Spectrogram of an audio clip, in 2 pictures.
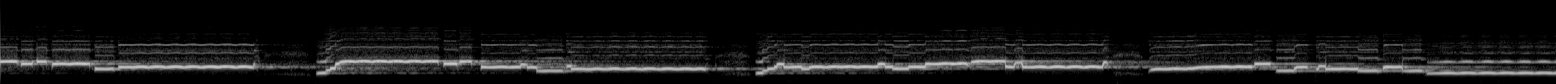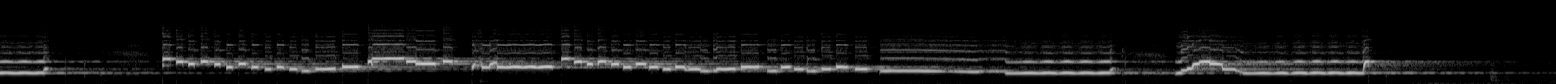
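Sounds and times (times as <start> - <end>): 
flute melody in C minor with reverb: 0.0 - 30.4.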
